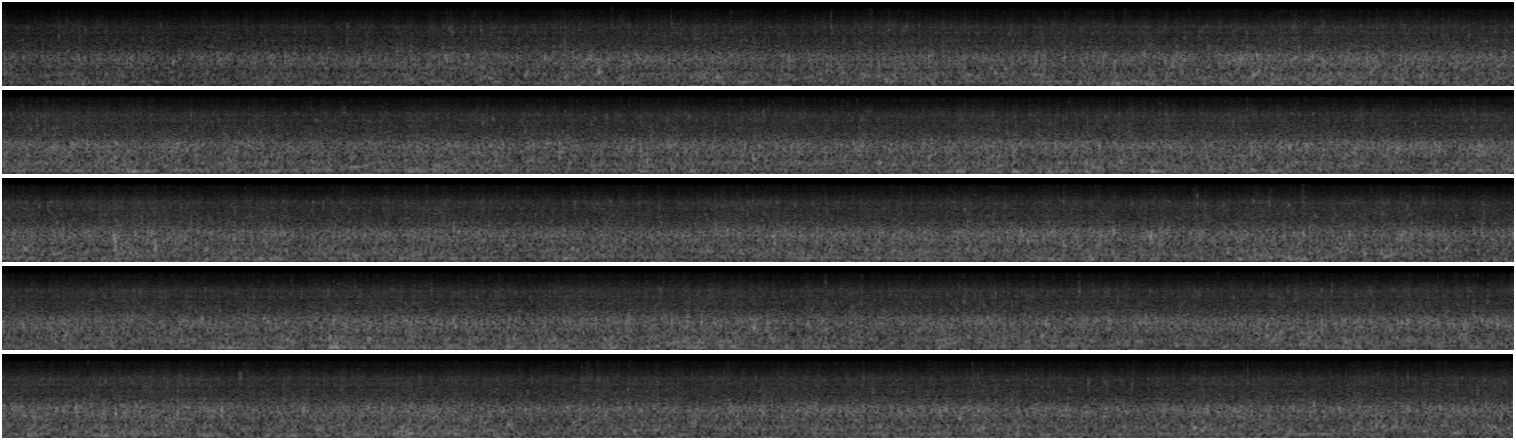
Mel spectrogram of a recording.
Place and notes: Pačkėnai, Lithuania, at beaver dam
river Viesa. beaver dam.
